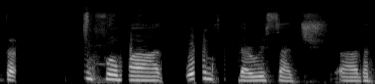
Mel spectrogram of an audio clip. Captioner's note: crackling drown out speaker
